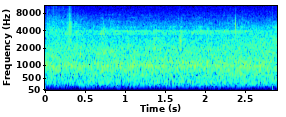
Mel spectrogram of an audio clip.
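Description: A TGV high-speed train at the Lyon airport railway station, a steady faint rolling rumble of a passing train with light clicking, no voices.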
